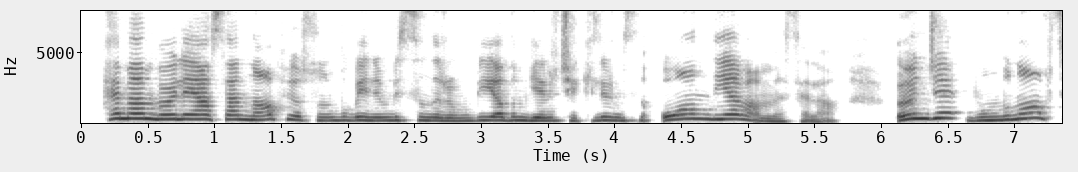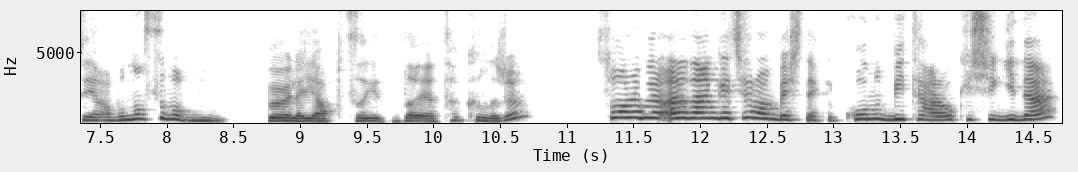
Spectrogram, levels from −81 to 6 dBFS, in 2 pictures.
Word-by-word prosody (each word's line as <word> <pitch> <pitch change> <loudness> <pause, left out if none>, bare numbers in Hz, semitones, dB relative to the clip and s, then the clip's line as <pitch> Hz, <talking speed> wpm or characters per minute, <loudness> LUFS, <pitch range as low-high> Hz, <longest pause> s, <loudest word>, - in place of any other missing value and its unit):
Hemen, 350 -1 +5
böyle, 310 0 +4
"Ya, 310 0 +4
sen 300 -2 0
ne 260 - +2
yapıyorsun? 260 -6 -4
Bu 230 -1 -5
benim 225 -1 0
bir - - 0
sınırım, 210 -4 -3
bir 235 +1 +1
adım 230 0 0
geri 210 -1 0
çekilir 205 +3 -5
misin?" 210 0 -7
o 285 +4 +2
an 330 -1 0
diyemem 305 - +1
mesela. 120 - -9 0.4
Önce 350 +7 +4
"Bun 230 +4 +1
bu 275 +3 +2
ne 325 - +3
yaptı 360 -9 -3
ya? 225 0 -3
Bu 255 +3 +1
nasıl 320 +3 -1
ba 300 - 0
bu 205 0 -3 0.3
böyle 200 -2 +3
yaptı?" 175 +2 -3 0.3
da 185 -2 +1
ya 165 -1 -4
takılırım 220 - -4 0.5
sonra, 415 0 +1
böyle, 395 -1 +3
aradan 385 +1 +4
geçer 385 +2 0
15 290 -7 0
dakika 230 -2 -7
konu 315 -2 0
biter, 290 -4 +2
o 265 +2 -2
kişi 280 0 -4
gider, 290 +4 +3
260 Hz, 185 wpm, -23 LUFS, 215-315 Hz, 0.5 s, Hemen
